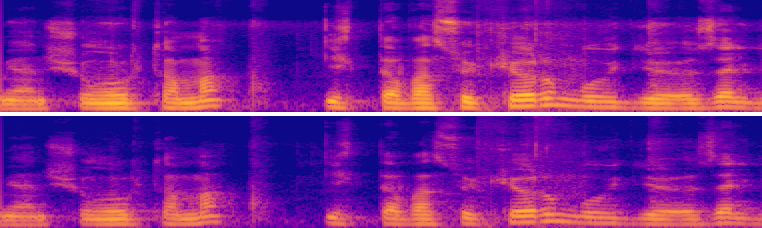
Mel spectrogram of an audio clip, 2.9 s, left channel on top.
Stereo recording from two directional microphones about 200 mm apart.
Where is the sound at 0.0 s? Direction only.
20° left (ahead or behind).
